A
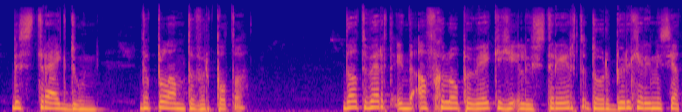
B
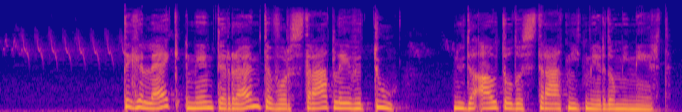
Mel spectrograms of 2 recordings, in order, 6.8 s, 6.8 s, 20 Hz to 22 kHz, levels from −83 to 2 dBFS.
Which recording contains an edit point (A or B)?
A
